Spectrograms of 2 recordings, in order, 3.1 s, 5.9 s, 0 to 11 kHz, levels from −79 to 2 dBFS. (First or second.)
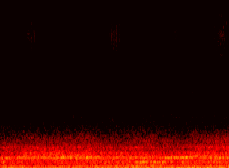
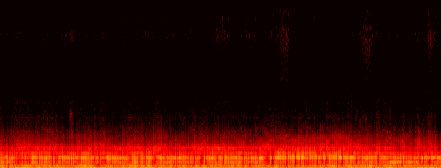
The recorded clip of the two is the first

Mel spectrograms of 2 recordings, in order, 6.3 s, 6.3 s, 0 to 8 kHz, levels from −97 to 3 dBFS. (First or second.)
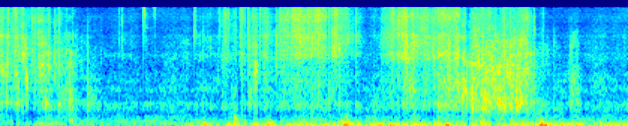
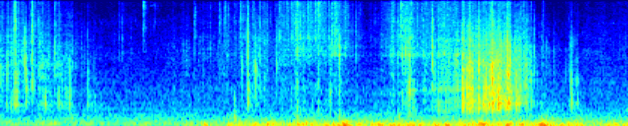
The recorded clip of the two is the second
